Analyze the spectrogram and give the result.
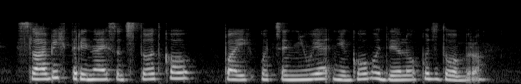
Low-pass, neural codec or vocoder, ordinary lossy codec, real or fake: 7.2 kHz; none; none; real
